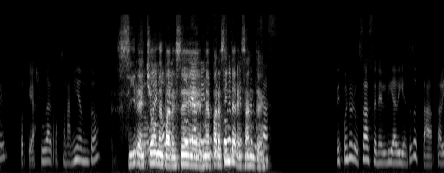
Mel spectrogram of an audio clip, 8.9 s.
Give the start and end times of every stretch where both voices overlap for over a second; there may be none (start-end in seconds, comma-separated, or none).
2.7-5.4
